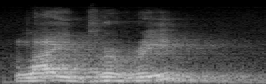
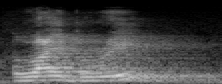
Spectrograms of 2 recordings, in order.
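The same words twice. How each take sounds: The two takes are said the same way.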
